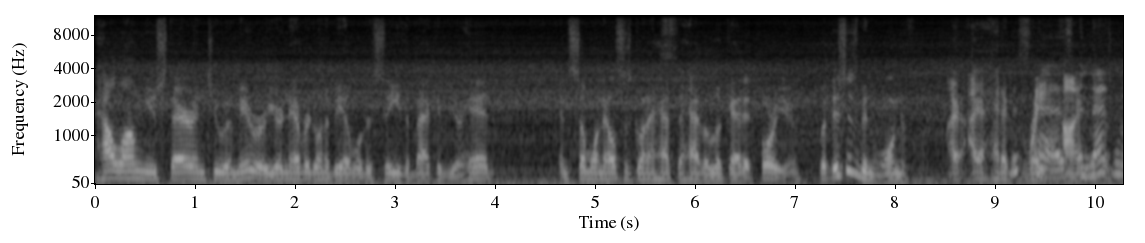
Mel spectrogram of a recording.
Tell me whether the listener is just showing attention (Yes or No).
No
